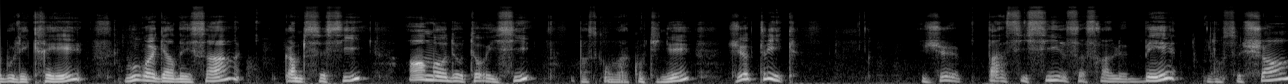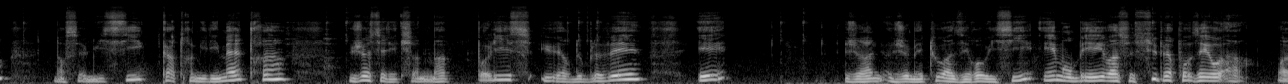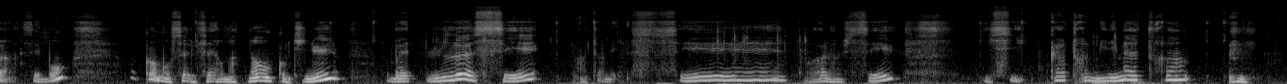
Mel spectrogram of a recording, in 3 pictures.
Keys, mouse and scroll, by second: 2.3 click, 7.6 click, 9.7 click, 11.9 shift+b, 13.1 click, 14.5 KP_4, 16.1 click, 17.1-17.8 scroll down 2, 18.5 click, 20.7 click, 24.2 click, 27.5 click, 29.0 click, 30.4 ctrl+c, 31.3 click, 32.0 ctrl+c, 33.6 shift+c, 35.5 click, 36.7 KP_4, 37.8 click, 38.3-38.6 scroll down 1.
